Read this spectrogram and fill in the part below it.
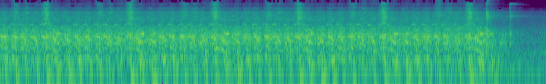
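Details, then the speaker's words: LBZ Duramax diesel drag truck, first start after build, pump prime checked: steady starter chugging about three turns a second for five seconds without firing; air still in the fuel system, extended cranking. "It's getting there. It's got a little air built up in her."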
